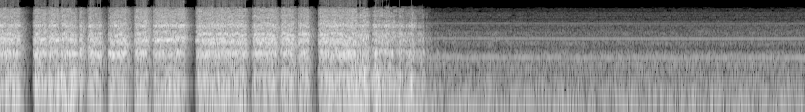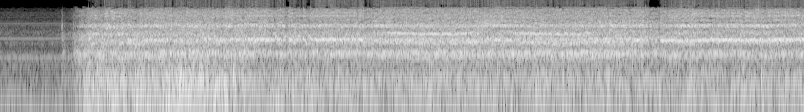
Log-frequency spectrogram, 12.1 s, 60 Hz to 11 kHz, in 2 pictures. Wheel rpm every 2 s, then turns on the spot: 210, 130, 0, 100, 230, 220.
none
